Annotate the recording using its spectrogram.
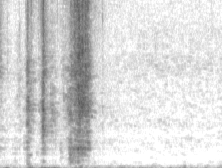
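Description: Wax crayons being moved and set down on paper: two light clicks in the first second.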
